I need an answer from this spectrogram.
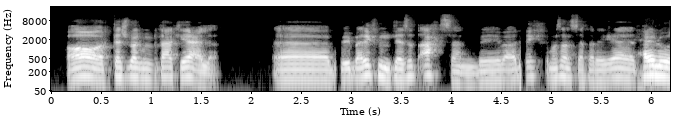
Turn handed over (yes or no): yes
